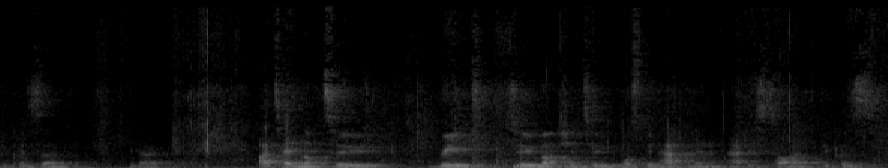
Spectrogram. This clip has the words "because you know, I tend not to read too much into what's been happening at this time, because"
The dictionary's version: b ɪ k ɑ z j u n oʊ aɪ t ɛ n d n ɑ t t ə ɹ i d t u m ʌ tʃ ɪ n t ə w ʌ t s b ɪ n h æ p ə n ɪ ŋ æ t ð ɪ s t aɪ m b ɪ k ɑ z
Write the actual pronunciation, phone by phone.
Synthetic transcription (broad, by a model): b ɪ k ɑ z j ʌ n oʊ aɪ t ɛ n n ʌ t t ə ɹ i d t u m ʌ tʃ ɪ n t ə w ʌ t s b ɪ n h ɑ p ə n ɪ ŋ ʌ t ð ɪ s t aɪ m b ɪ k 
